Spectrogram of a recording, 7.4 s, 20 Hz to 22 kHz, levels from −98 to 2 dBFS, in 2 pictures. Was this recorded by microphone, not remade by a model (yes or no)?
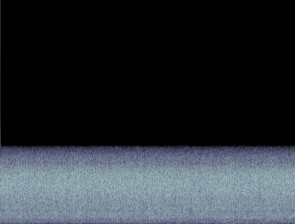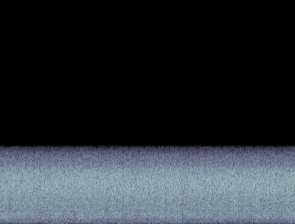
no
